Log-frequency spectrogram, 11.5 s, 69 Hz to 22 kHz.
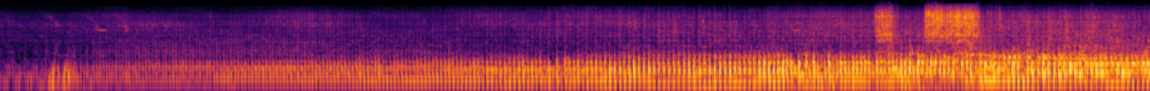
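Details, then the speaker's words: Yamaha 660 Raptor ATV after oil leak repair, ridden: single-cylinder thumps about four per second that swell but won't rev out under load; riders suspect clutch slipping or not quite tuned right, unconfirmed. "it doesn't sound like it it sounds like the clutch and slip and we're riding it yeah first works fine you just can't rip it all the way out because it's not quite tuned right"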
